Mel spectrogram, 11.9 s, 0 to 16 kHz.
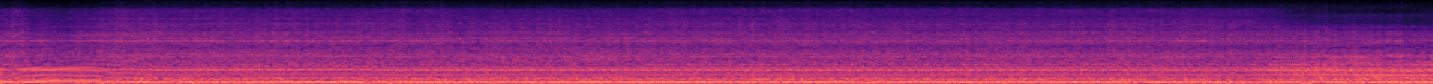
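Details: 1967 Ski-Doo Alpine twin-track snowmobile, revived after sitting many years, running on its own fuel on a 75° day: crisp two-stroke buzz blips briefly then settles to an even steady note, no misses; healthy normal running.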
